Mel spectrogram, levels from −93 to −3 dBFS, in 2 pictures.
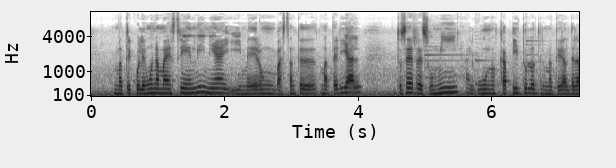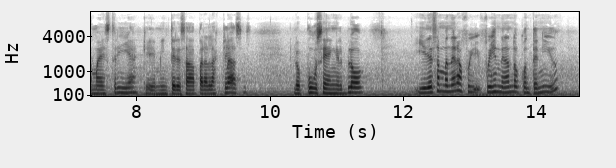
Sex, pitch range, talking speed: male, 100-170 Hz, 160 wpm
